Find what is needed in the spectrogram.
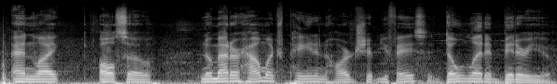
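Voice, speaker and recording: Amid noticeable background noise and audible room echo, a man speaks at a moderate pace and medium pitch with fairly even intonation. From Thailand (Bangkok), half Thai half British. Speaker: chef. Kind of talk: podcast interview. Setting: studio with headset microphones. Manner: fluid, natural.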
